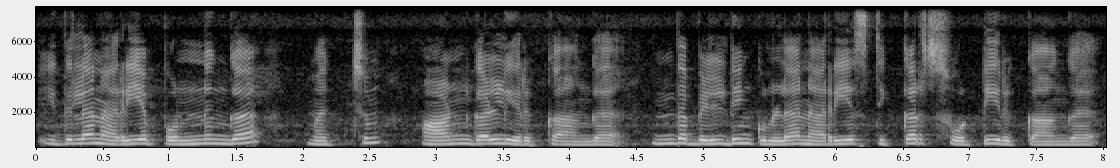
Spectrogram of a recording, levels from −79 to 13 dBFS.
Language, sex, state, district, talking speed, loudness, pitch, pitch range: Tamil, female, Tamil Nadu, Kanyakumari, 90 wpm, -14 LUFS, 210 Hz, 190-230 Hz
